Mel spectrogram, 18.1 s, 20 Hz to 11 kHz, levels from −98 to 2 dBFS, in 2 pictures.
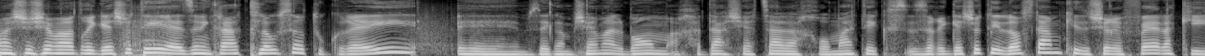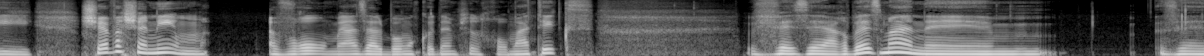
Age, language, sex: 20-39, Hebrew, female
